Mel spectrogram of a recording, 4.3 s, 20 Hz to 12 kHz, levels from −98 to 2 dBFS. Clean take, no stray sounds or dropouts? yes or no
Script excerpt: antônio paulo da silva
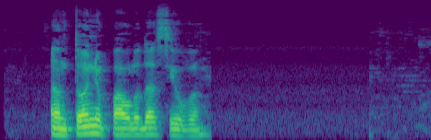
yes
